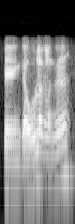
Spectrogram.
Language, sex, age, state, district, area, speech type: Tamil, male, 30-45, Tamil Nadu, Madurai, urban, conversation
